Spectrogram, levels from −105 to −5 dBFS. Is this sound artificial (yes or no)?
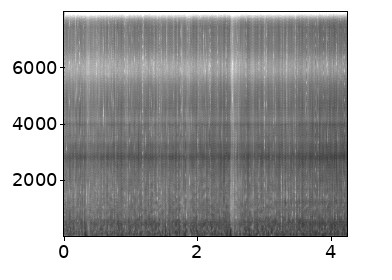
yes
